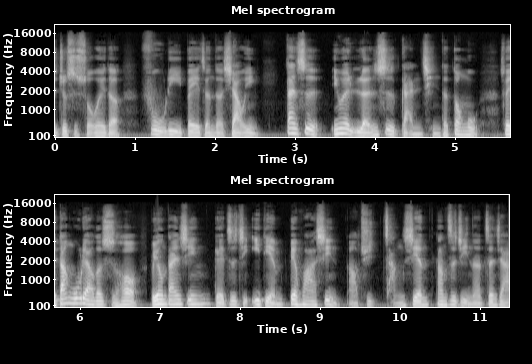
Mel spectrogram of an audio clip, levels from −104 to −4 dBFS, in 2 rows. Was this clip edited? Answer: yes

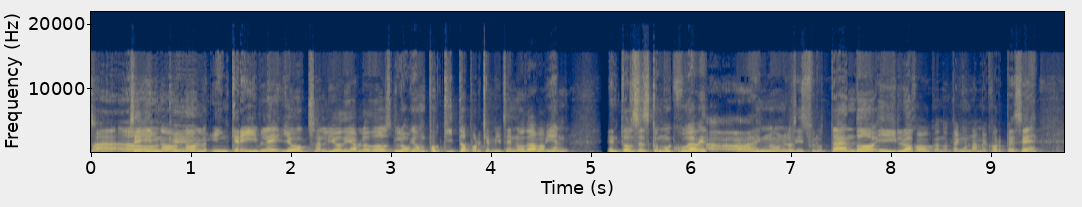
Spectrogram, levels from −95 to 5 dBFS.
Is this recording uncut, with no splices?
no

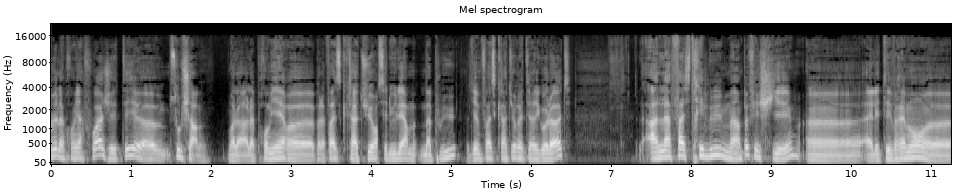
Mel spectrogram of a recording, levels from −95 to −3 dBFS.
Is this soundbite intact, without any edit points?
no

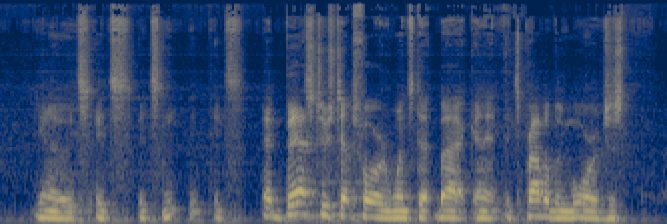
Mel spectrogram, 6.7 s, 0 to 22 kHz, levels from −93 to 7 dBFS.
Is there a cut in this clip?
no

